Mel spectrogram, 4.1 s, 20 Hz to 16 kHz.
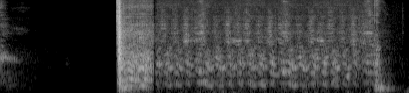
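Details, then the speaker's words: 1972 Ford Ranchero, after attempting a distributor patch with points: starter spins quickly and evenly for about two and a half seconds without catching, apparently no spark. The distributor base plate floats and the shaft is faulty, and a new distributor may be needed. "the base plate on the distributor is wonky and it's moving so basically when you set the points as soon as you start the base plate floats around"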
